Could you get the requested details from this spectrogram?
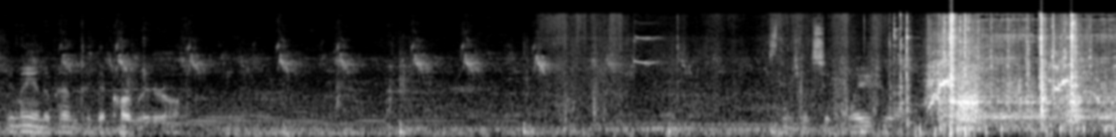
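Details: Mini-bike not started for six years, sprayed with starting fluid, with the clutch sticking: repeated pull-over chugging never catches, then a loud clattering burst; it won't start, and the carburetor will be removed and cleaned.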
